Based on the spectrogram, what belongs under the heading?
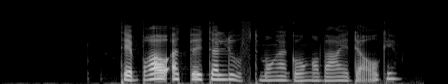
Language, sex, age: Swedish, female, 49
